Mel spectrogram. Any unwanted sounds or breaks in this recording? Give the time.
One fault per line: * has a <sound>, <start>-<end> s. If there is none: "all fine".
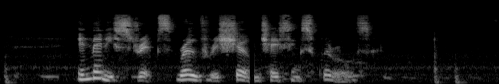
* has a dropout, 2.5-2.5 s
